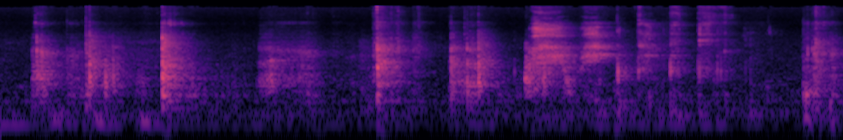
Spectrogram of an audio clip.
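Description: Hollow plastic Kinder Surprise capsule halves knocking and clicking on a tabletop as a baby handles them: a string of irregular light taps.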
